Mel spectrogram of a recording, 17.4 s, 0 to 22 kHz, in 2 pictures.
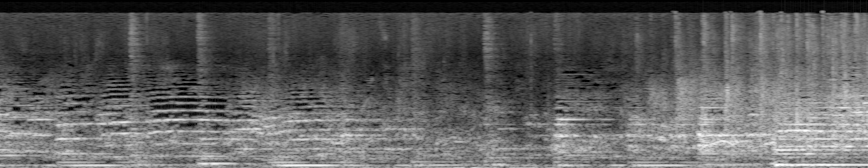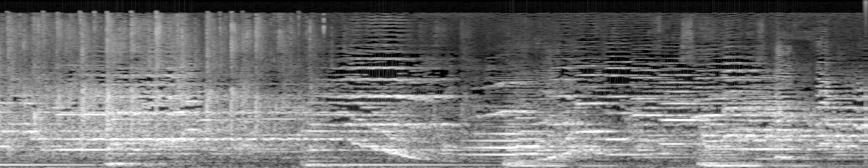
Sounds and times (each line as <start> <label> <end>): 0.0 jazz 17.3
